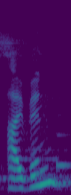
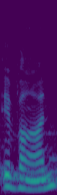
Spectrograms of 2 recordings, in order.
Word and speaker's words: Ivan: Our first graduate is Ivan, or Ivan, he will tell you it can be pronounced either way, Akiri.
